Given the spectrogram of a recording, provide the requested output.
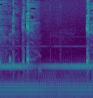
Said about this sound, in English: Yet the Unime have now all contracted the disease and are showing signs of it through a labored cough.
